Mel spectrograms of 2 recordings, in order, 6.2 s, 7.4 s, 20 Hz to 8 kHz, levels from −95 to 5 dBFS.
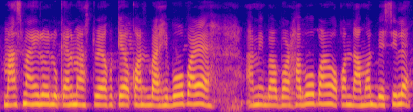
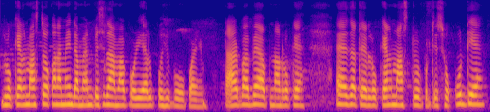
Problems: background sounds at intervals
